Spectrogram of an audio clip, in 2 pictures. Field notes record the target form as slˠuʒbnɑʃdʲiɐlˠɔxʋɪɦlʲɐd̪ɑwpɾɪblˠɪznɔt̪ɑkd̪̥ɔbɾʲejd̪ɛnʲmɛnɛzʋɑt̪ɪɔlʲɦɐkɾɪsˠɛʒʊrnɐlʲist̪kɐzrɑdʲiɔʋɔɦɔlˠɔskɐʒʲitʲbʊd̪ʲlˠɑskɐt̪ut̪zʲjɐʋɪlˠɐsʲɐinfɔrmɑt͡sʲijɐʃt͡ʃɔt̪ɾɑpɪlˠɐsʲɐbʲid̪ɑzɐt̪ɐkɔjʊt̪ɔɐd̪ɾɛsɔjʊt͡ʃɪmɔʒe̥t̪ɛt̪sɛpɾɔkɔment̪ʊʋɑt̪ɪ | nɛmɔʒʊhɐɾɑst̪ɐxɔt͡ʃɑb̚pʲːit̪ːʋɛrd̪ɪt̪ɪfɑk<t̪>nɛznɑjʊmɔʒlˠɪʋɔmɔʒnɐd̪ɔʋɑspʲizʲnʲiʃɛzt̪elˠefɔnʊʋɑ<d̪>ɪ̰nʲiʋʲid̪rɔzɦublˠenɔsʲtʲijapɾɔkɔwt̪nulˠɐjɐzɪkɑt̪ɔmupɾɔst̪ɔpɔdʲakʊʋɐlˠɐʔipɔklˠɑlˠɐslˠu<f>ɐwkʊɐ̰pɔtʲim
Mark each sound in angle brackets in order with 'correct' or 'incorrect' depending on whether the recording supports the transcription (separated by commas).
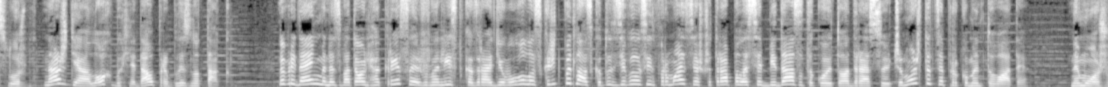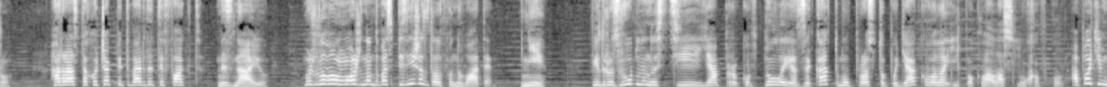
correct, incorrect, incorrect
